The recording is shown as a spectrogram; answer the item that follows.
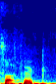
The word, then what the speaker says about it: Southwark: When you liberate, I forget which which place, I think it's Suffolk, or Southwark is spelled, but it's pronounced Suffolk.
